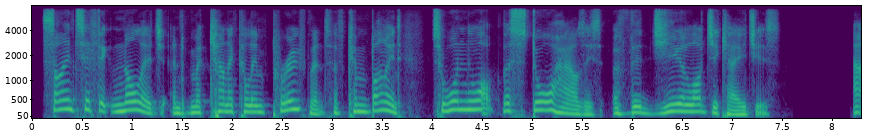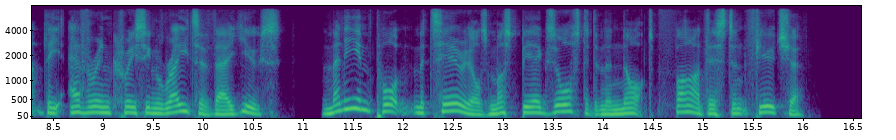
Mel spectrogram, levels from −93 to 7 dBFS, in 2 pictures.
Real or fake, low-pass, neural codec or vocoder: fake; 7.2 kHz; codec, 16 kHz, 2 kbps, FunCodec, trained on Chinese and English, 25 frames a second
